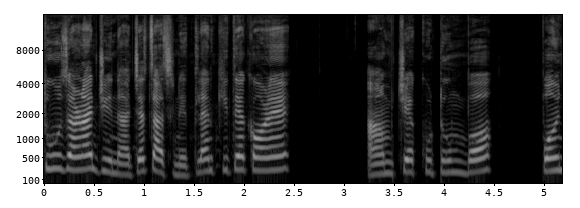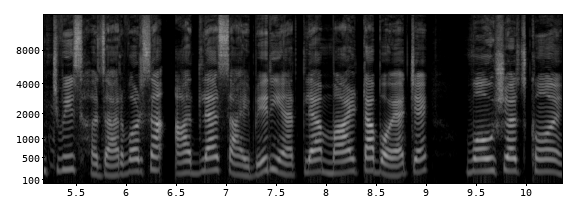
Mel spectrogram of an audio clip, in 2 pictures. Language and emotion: Goan Konkani, surprised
